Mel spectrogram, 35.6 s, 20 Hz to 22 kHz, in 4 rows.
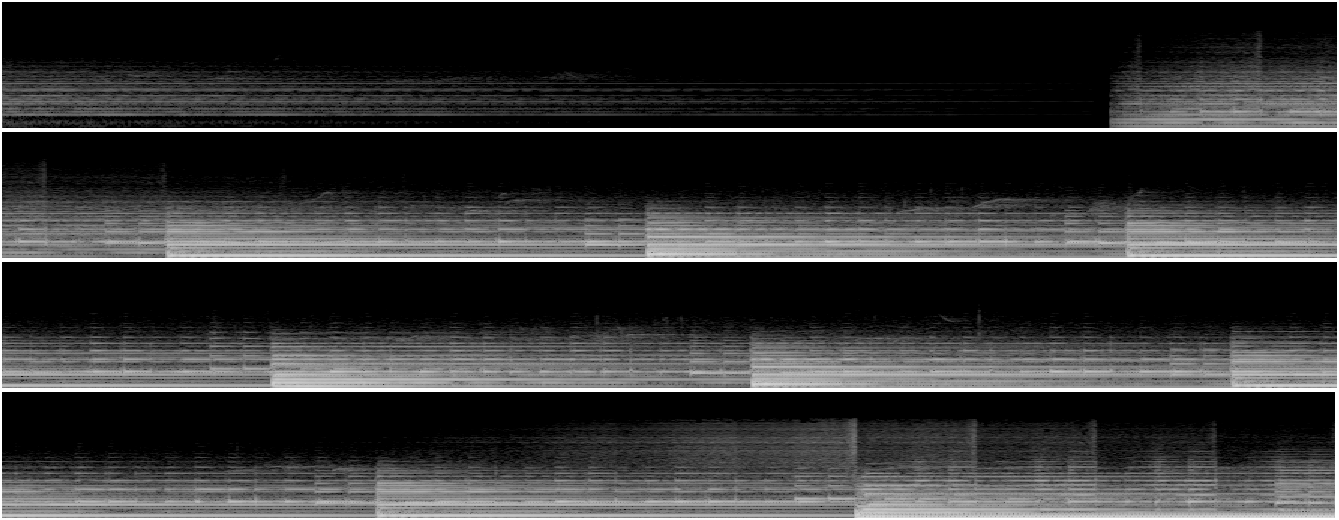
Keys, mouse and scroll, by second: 2.3-8.9 drag, 8.9-14.5 alt+shift+drag, 23.5 click, 23.7 alt+scroll up 1, 24.0 scroll down 1, 24.3 alt+scroll up 1, 25.9 click, 26.9 shift+click, 27.8 ctrl+t, 29.7-31.7 shift+drag.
